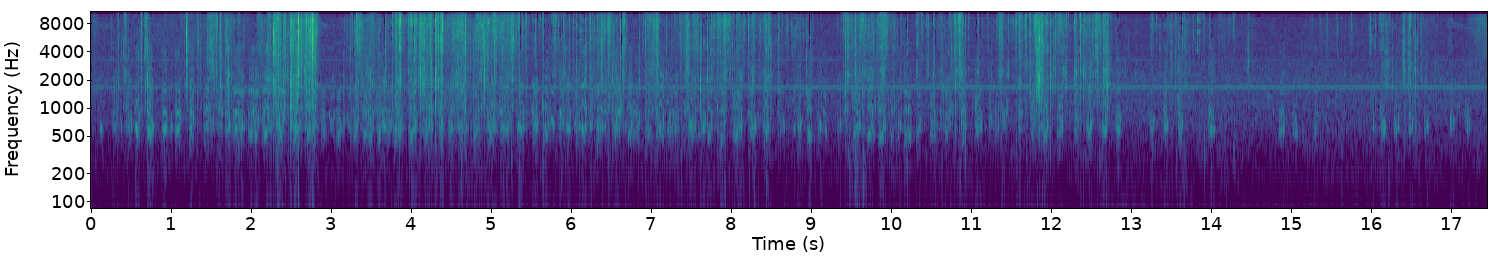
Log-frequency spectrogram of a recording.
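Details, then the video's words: Day-old guinea pig babies, three Mini Yak x Rex pups of mother Sheba, give continuous quick pulsed squeaks; loud rustling bursts and clicks break in repeatedly. "New Born guinea pig babies"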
